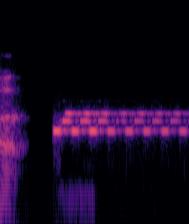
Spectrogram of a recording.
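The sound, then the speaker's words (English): A house phone rings with a steady, sustained electronic tone that holds for over a second after a short vocal sound at the start. “Sorry, the house phone's ringing, but no worries.”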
